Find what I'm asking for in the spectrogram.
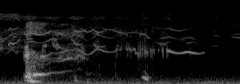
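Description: A sudden gasp breaks the quiet, a sharp intake of breath trailing into a thin, wheezy whistle that fades over a couple of seconds. No one speaks.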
